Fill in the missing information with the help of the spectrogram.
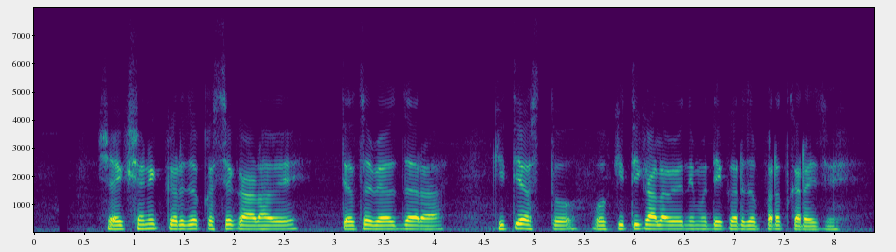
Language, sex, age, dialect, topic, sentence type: Marathi, male, <18, Standard Marathi, banking, question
